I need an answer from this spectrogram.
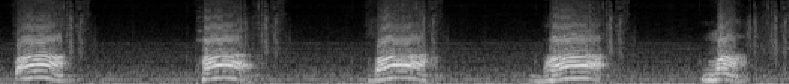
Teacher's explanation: इसकी डिफिनेसन तल र माथिका दुवै ओठहरू जोडिएर उच्चारण हुने वर्ण भएकाले यसलाई ओष्ठ्य वर्ण भनिन्छ। अर्थात नीचे और ऊपर की होंठ जो एक आपस में जुड़कर इसका उच्चारण होता है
